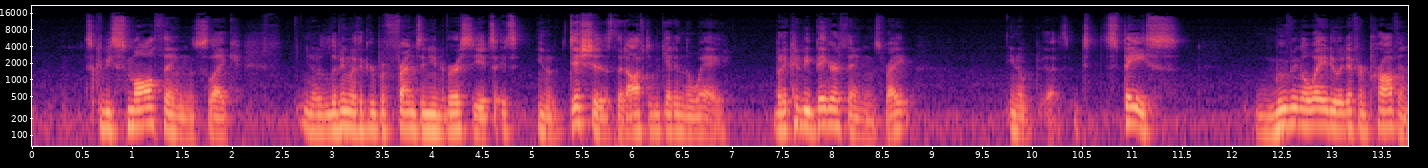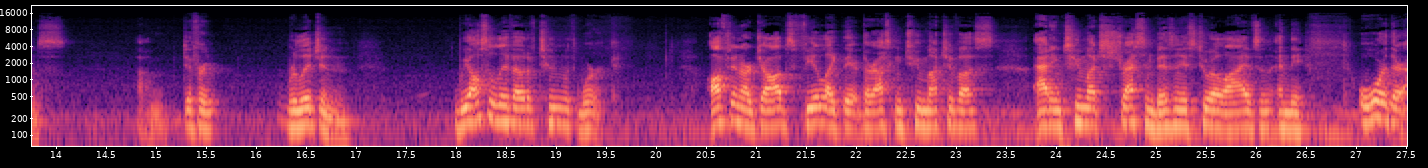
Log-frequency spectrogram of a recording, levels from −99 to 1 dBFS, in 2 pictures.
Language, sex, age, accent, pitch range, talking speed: English, male, 20-39, American, 115-145 Hz, 170 wpm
